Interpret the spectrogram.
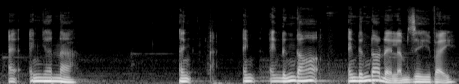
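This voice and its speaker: A man's voice: a little high, lively intonation, normal speed, mellow, soft background music, voice pushed up, natural voice. A man voicing a frightened young woman who stammers anxiously in an audiobook. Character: frightened young woman calling her lover.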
